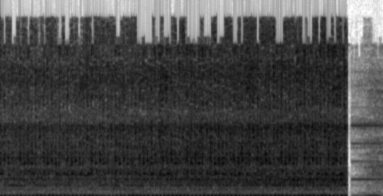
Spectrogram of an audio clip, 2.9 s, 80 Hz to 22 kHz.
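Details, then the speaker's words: Camaro with loud exhaust, cold start after the misfire fix: steady, even low idle with smooth firing and no stumbles; misfire counts down from 99 to negligible, running clean. "Remember before we had 99 count misfires, and it's running perfectly fine now. So we're in good shape."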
